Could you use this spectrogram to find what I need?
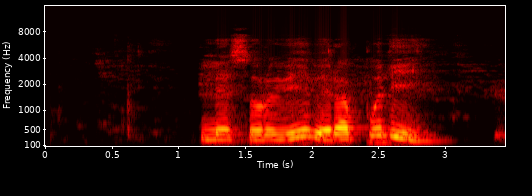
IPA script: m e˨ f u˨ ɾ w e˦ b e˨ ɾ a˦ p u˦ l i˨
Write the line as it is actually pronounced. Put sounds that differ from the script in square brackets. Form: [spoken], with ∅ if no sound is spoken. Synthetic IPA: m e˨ [s] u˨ ɾ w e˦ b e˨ ɾ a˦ p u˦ l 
